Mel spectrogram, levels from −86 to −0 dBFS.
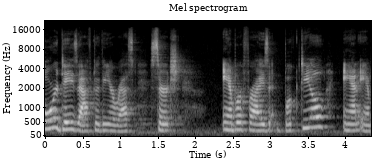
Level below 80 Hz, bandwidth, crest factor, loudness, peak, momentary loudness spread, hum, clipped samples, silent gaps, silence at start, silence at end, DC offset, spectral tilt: -68 dBFS; 17.5 kHz; 20 dB; -24 LUFS; -6 dBFS; 7 LU; none; under 0.1%; none; 0 s; 0 s; under 0.1%; -2 dB/octave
